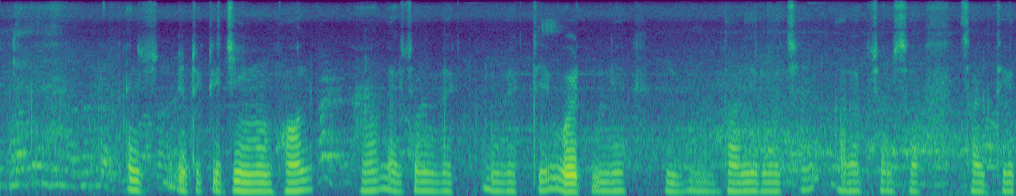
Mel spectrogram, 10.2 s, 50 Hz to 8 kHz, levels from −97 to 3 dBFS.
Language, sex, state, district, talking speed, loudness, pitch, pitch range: Bengali, male, West Bengal, Jhargram, 70 wpm, -22 LUFS, 135 Hz, 130-160 Hz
